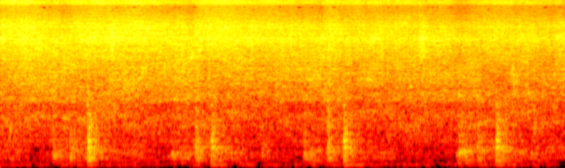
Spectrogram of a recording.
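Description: Raw chicken pieces and onions sizzling in hot oil in a pressure cooker, stirred with a wooden spoon that scrapes the pot a few times. The chicken has just gone in and is starting to fry.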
